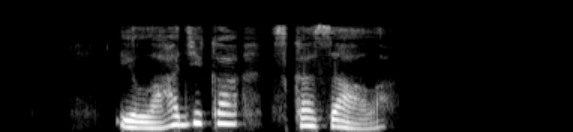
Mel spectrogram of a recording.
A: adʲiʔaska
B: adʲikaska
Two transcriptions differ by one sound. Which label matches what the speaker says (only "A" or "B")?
B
